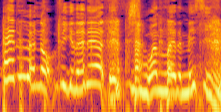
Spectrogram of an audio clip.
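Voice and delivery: excited disbelief. Real, not acted. Realises the rude pun, laughing.

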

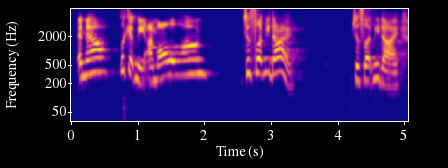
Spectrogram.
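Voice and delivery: high, pleading cry of a worn-out prophet; voicing Elijah's despair. Preacher voicing Elijah begging God to let him die, high and pleading. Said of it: "Elijah said".

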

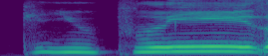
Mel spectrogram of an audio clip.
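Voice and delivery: slow, drawn-out plea; husband pleading. Retold or imitated. Husband asks his emotional wife to please calm down, slow pleading. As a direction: beg her patiently. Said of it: "he'll be like".

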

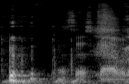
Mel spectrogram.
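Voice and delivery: slow words through a laugh; laughing as he scolds his friend. Real, not acted. Friends joking about a game, laughing slowly. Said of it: "laughing reaction".

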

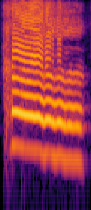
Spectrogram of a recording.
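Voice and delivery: high, loud drawn-out toy wail; toy Elmo's cry. Retold or imitated. Storyteller imitating a toy that started by itself, high loud cry. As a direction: let out a long piercing held "ah". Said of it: "Tickle Me Elmo started going".

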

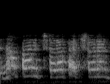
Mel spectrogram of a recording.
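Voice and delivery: scolding parent. Retold or imitated. Parent telling a crying child to stop, mock scolding. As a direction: imitate an impatient parent cutting off the tears.

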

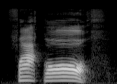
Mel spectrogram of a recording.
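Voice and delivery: a loud, high "fuck off", half joking; playful loud brush-off; loud mock retort. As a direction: bark it out in fun.

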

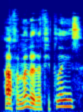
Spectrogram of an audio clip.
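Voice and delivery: loud, busy call back; hurried innkeeper shout; shouting over his shoulder. A narrator's reading. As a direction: shout it while rushing past. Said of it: "shouted the man over his shoulder".

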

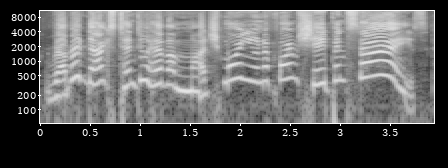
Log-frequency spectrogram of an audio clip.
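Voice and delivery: high Ernie voice. Acted. Ernie-style voice reading facts.

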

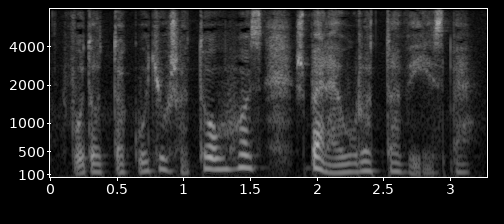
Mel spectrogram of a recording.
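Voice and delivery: plain reading voice

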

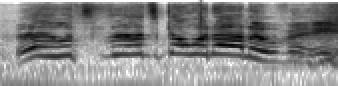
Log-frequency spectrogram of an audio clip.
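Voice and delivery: high, slow, goofy casual greeting. Retold or imitated. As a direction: drawl it high like a sitcom neighbor. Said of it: "Or it's like".

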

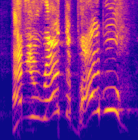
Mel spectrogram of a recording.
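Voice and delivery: high-pitched, incredulous question; acted-out exasperated comeback; incredulous retort. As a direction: throw it back in disbelief. Incredulous retort to his critics.

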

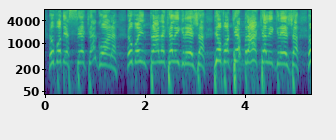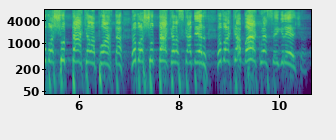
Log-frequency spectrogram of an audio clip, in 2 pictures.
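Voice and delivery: loud, escalating rant of a furious father; acted-out outburst, building to a shout; angry threat. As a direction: hurl each threat harder, retelling the rage. Retold furious threat to church.

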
